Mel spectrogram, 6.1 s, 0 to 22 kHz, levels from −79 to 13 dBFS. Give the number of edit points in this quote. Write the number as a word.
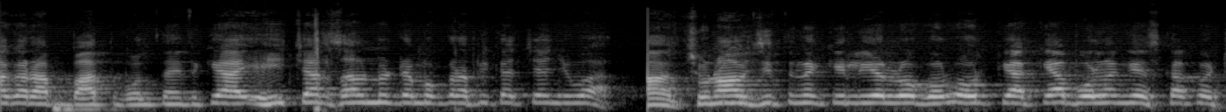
one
